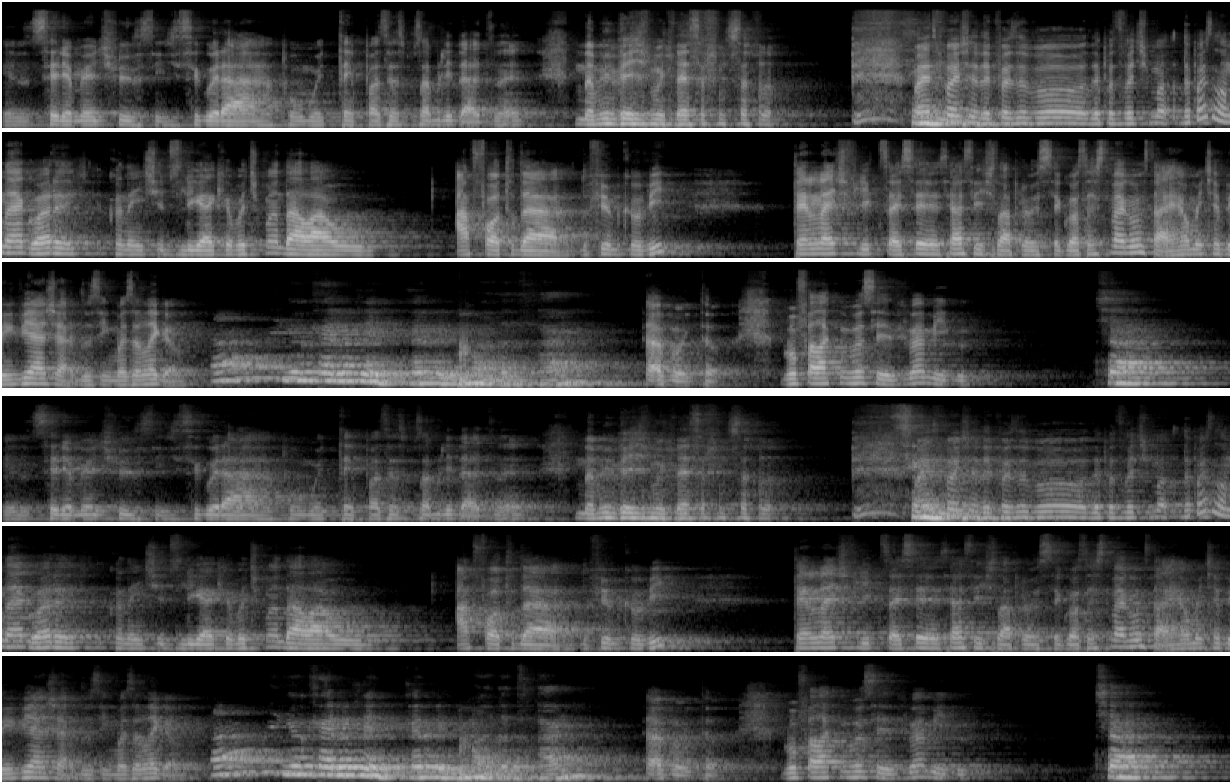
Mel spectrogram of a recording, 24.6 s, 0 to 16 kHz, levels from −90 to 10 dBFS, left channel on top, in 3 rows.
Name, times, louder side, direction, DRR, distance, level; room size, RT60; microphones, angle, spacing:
voice 1, 0.0-5.2 5.7-10.7 11.2-13.0 13.5-17.6 19.4-19.5 20.7-22.8, left 5 dB, 40° left, 12 dB, 0.3 m, -29 dB
voice 2, 6.0-6.4 17.8-20.2 23.7-23.9, right 1 dB, 55° right, 0 dB, 2.2 m, -24 dB
13.0 x 11.5 x 2.5 m, 1.3 s
head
